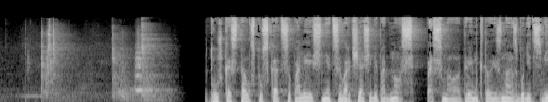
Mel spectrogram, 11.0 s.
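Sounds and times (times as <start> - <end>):
heavy tower door creaking: 2.2 - 3.6
speech: 4.3 - 10.9.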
